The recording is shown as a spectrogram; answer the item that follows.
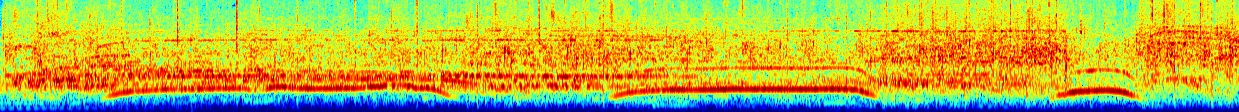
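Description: Audience applauding and cheering loudly at the end of a song, with three long whoops rising and falling over the clapping.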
